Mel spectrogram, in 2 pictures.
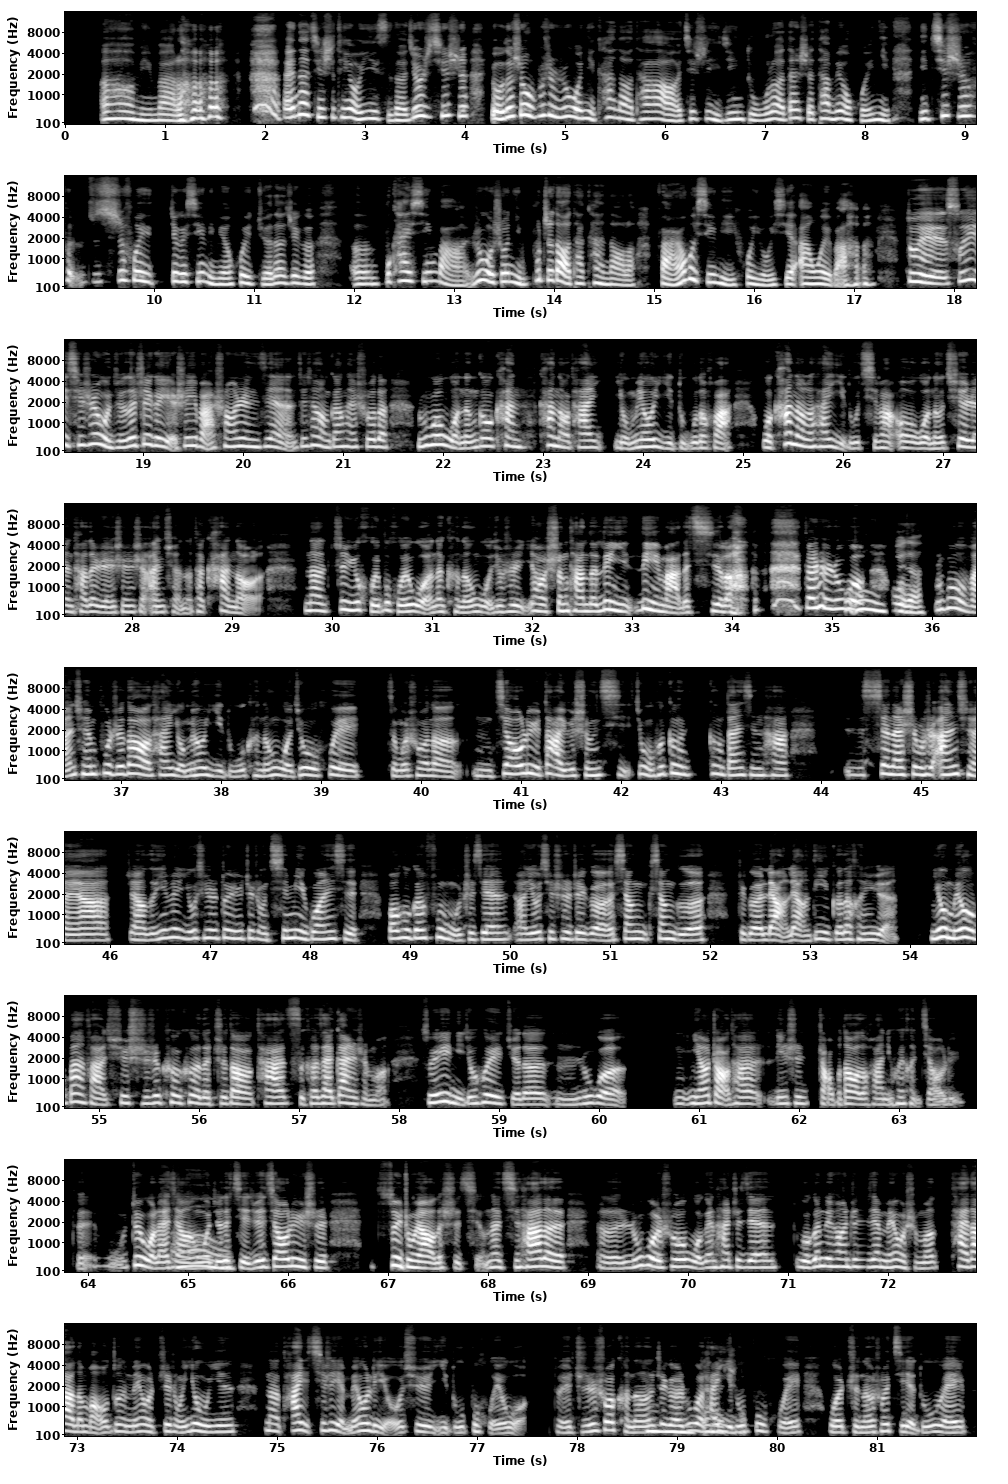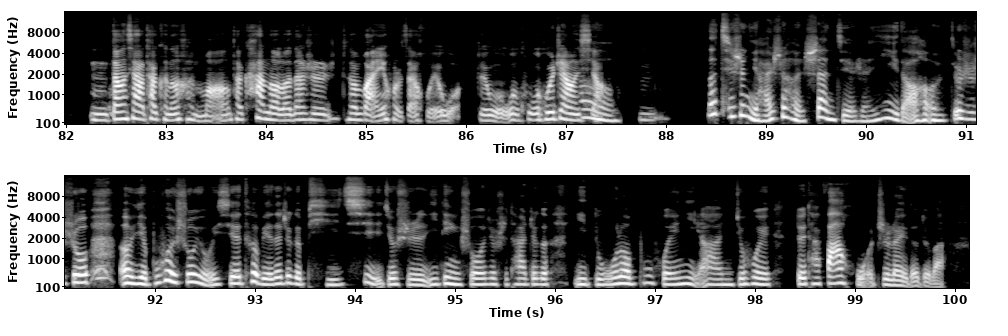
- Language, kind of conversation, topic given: Chinese, podcast, 看到对方“已读不回”时，你通常会怎么想？
- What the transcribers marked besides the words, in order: laugh; laugh; laugh; laughing while speaking: "啊"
